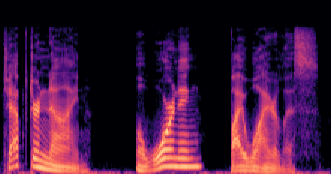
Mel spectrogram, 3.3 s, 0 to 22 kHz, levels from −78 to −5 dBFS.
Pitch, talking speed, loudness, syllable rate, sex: 125 Hz, 90 wpm, -18 LUFS, 4.1 syllables/s, male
